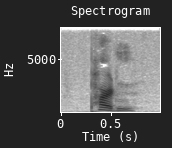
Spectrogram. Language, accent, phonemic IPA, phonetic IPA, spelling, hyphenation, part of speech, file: English, General American, /ˈpɑɹdn̩/, [ˈpʰɑ˞dn̩], pardon, par‧don, noun / verb / interjection, En-us-pardon.ogg
- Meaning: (noun) Forgiveness for an offence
